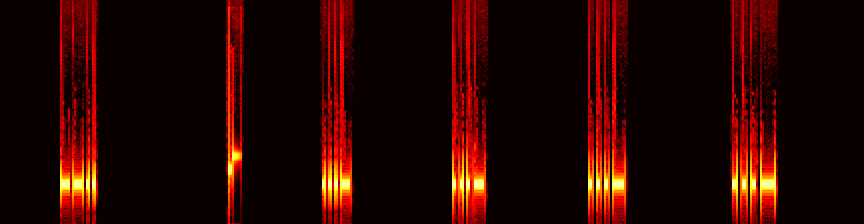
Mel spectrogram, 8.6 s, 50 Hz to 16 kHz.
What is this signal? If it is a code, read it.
Morse code, heard as a keyed tone, about 34 wpm, spaced as for 8 wpm, 700 Hz. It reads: Z VVVV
